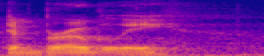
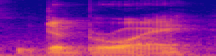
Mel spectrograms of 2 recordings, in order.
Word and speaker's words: de Broglie: in france i believe his name looks like de broglie but i believe it's pronounced de bruy and he in his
